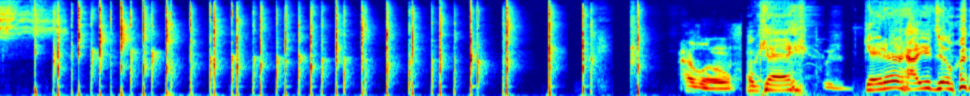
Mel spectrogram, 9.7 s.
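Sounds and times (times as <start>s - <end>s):
hands clapping to welcome a guest onto a wrestling recap show: 0.3s - 6.6s
speech: 6.9s - 9.6s.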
